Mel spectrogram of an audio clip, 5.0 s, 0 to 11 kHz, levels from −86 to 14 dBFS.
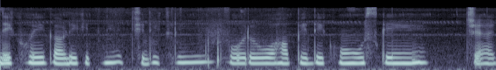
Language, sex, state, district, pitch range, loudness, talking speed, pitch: Hindi, female, Goa, North and South Goa, 225-250 Hz, -15 LUFS, 180 wpm, 230 Hz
